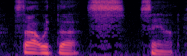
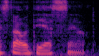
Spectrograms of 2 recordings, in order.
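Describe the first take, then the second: First: "s" said as the hissed sound sss, not ess; letter sound s. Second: "S" said as the letter name ess. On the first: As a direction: give just the s sound, a hiss. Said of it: "Notice I didn't say start with the S sound". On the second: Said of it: "Notice I didn't say". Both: Shown as a demonstration.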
